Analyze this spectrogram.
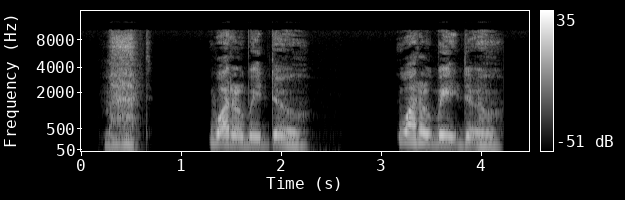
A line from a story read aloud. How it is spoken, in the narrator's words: her body shook with desperate sobs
